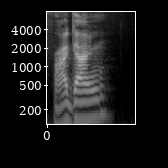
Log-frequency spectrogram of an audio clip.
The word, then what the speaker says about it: Freigang: Well, Oliver Freigang, you got to correct me on the pronunciation.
